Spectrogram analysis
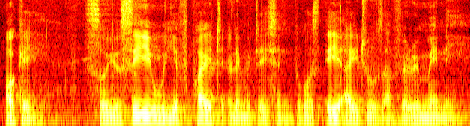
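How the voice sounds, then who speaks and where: A man moderating a live panel in a conference hall, lively as he calls on audience members. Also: deep voice, brisk. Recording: echoey hall, faint crowd noise.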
